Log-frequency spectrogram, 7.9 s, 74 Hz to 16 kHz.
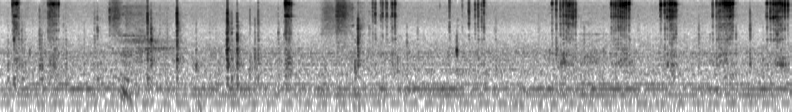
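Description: Light, fast ratcheting clicks come from a ratchet backing out loosely fitted 8mm bolts on a 2001 Ford Explorer engine, moderately quiet over a steady background hum, with no talking.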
